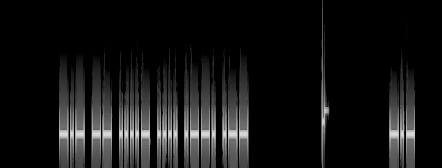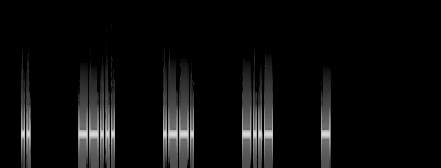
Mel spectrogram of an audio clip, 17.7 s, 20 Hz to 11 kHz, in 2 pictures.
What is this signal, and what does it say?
Morse code, heard as a keyed tone, about 22 wpm, spaced as for 11 wpm, 700 Hz. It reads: KM4HPW KI7PXT
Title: USA Call Signs - 6 Characters - 6x Character Spacing - 22wpm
